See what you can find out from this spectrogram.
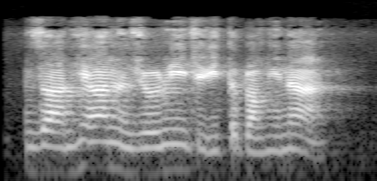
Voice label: How was the journey yesterday?, Kuki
